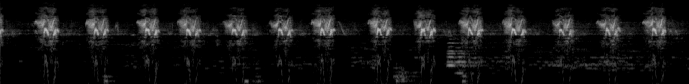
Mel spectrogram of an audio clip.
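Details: Noise-reduced recording of a sparrow calling: about fourteen shrill chirps at a fairly even pace of roughly two per second, with faint low knocks beneath.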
